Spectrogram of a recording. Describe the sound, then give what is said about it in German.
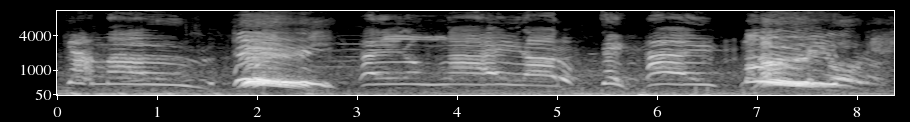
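Children perform a Maori haka as a traditional greeting before a match against New Zealand, voices chanting and shouting in unison in loud, forceful bursts separated by short pauses. “Der Haka, den die Kinder aufführen, ist ein traditioneller Tanz der Maori, der je nach Interpretation als Begrüßung oder Kriegstanz verstanden werden kann.”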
